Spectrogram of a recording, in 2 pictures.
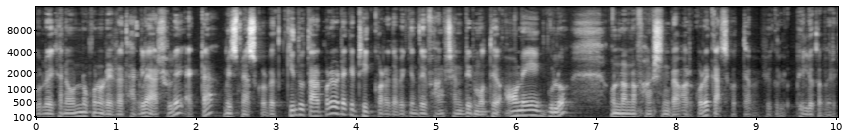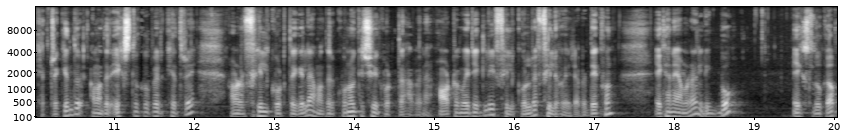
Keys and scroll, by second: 18.0 =, 19.4-20.0 typing.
